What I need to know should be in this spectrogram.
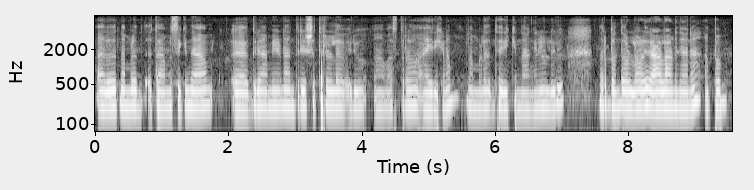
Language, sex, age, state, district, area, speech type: Malayalam, female, 45-60, Kerala, Idukki, rural, spontaneous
